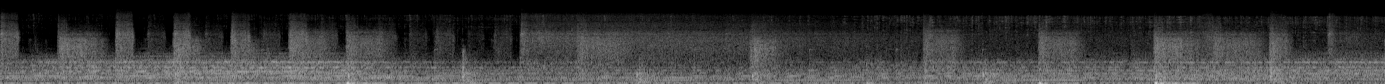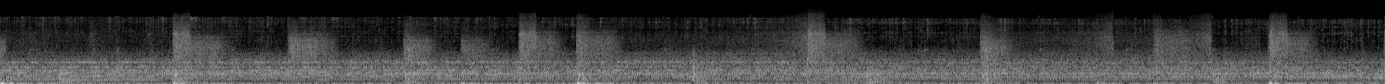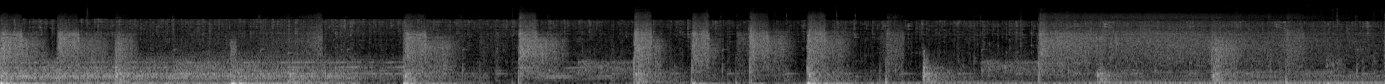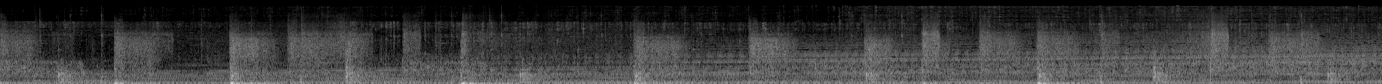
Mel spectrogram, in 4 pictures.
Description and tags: BZH Middle Dub Export
Rhythmic pattern created from sampled and processed extended trumpet techniques. Blowing, valve noise, tapping etc. materials from a larger work called "Break Zero Hue"
The high rain like sound is actually thousands of valve sounds transposed many octaves up.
